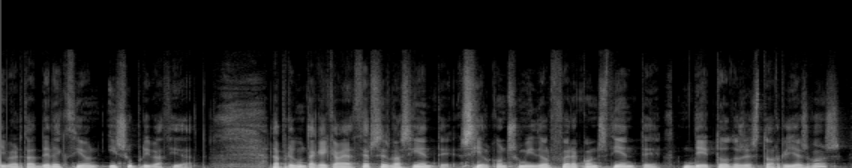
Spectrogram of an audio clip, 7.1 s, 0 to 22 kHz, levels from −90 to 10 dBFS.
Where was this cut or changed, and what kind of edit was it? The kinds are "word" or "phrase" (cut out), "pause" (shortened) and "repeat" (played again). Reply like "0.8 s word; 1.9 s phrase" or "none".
5.6 s pause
